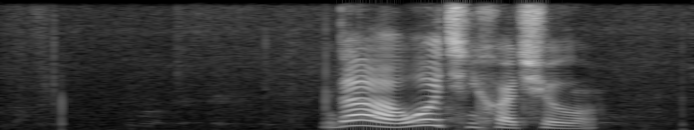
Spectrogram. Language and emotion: Russian, positive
